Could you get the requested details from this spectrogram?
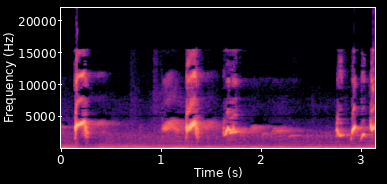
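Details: Wild-caught red-whiskered bulbul from Ratchaburi, Thailand, sunbathing, played as a tutor song for young birds to copy: short, clear whistled phrases with sharp rising and falling notes, spaced about a second apart, ending in a quick three-note flourish.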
